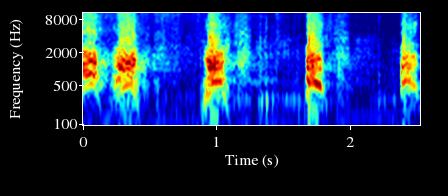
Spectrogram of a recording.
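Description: A dog barks sharply several times, with short gaps between the loud yaps and a few faint whines in between.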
